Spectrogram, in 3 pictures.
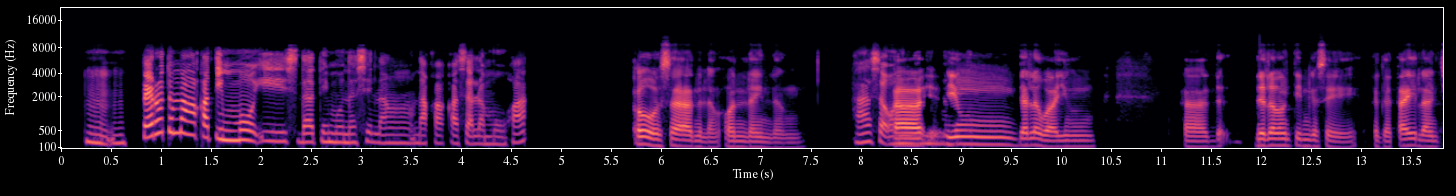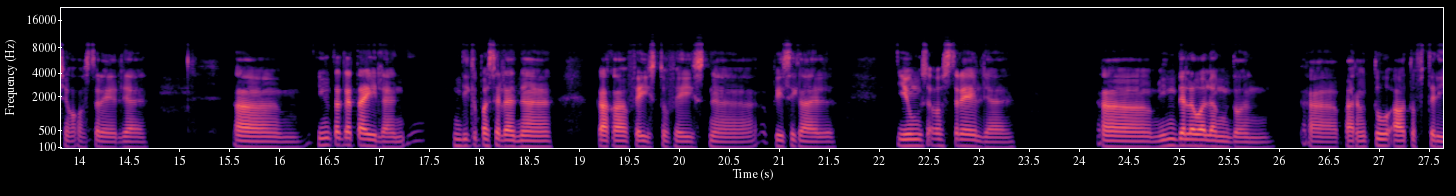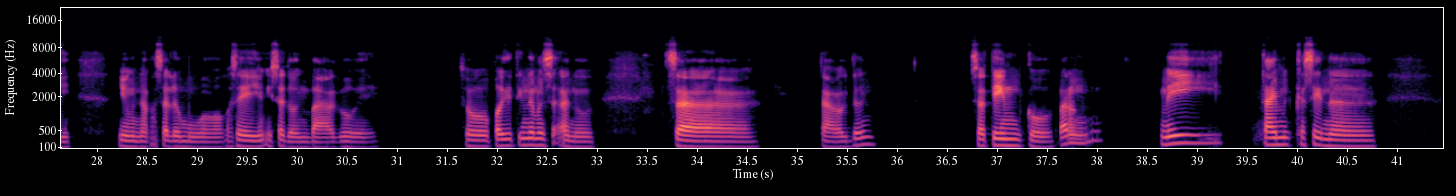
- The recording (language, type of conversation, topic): Filipino, advice, Paano ako makikipag-ugnayan sa lokal na administrasyon at mga tanggapan dito?
- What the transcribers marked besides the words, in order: none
